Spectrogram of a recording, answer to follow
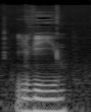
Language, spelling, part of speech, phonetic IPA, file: Ukrainian, Львів, proper noun, [lʲʋʲiu̯], Uk-Львів.ogg
- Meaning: 1. Lviv (a city, the administrative center of Lviv Oblast, in western Ukraine) 2. genitive/accusative plural of Лев (Lev)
